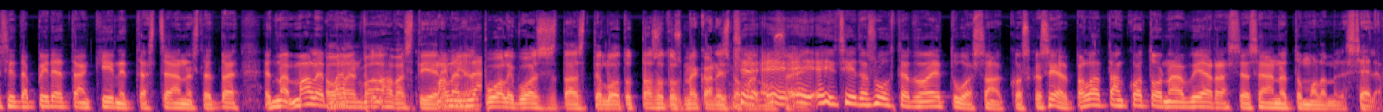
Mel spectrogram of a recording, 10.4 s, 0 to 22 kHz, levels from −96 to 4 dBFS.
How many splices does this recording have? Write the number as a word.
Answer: two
